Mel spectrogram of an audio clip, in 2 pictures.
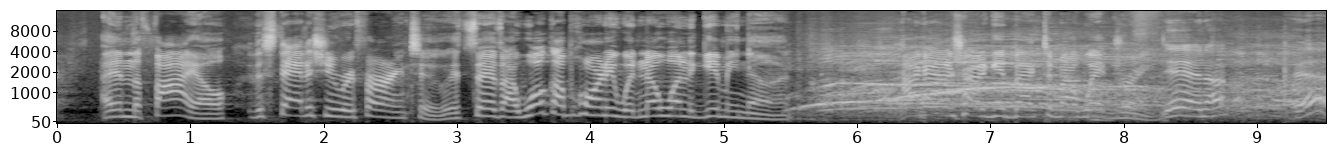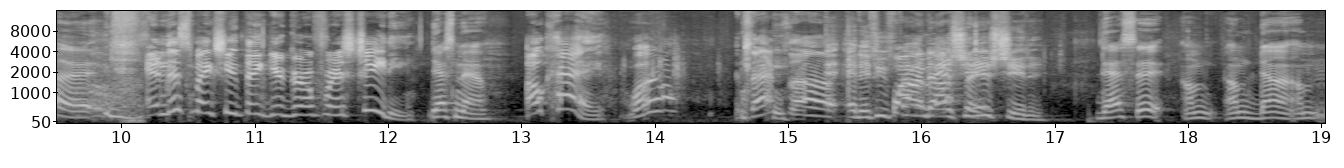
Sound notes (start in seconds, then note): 8.1 audience exclaiming; 9.2 chuckles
